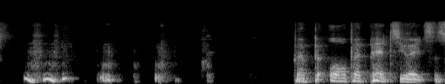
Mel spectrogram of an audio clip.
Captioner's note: chuckles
